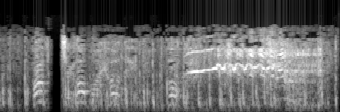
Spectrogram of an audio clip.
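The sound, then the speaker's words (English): A horse whinnies loudly, its neigh rising in a shrill, wavering call, while hooves clip-clop steadily underneath at a walking pace, with a brief break early on, as Dan rides into the Lone Ranger's camp in the evening. “When evening came, Dan rode into the Lone Ranger's camp to give his report.”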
